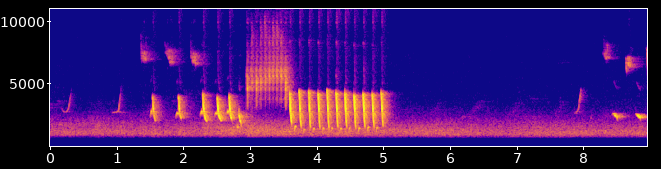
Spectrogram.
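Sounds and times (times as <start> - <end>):
common nightingale singing: 1.0 - 5.2, 7.9 - 8.9.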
